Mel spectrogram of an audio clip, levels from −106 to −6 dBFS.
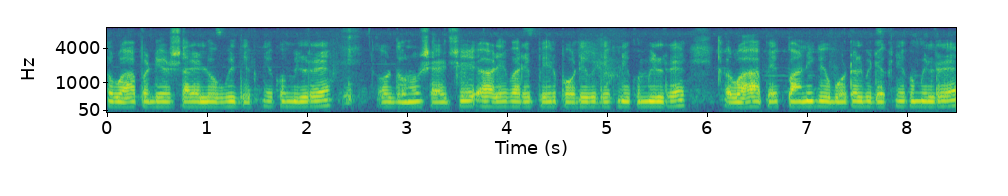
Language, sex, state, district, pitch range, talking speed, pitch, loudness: Hindi, male, Chhattisgarh, Raipur, 130-140 Hz, 235 wpm, 135 Hz, -19 LUFS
